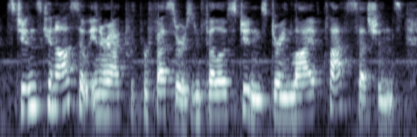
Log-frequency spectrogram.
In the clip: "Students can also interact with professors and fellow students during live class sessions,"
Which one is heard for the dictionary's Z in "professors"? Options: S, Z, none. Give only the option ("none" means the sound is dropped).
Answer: Z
